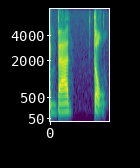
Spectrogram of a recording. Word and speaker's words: battle: you can just battle there's two ways to do it you can say bad doll you just quickly move your tongue from the d position put it down and put it right back up again because you need to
